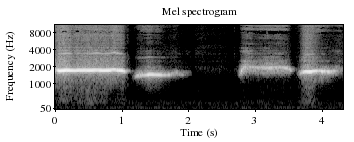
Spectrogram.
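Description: A person whistles four clear, steady notes: a long held tone, a shorter lower one, a brief pause, then two more sustained notes. No one speaks.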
